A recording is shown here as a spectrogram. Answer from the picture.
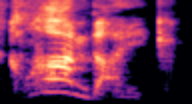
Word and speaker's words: Klondike: You said it weird. It's Klondike. Klondike? Yes. That feels weird in my mouth. It's the proper way to say it. It's not a W. I promise, Rob. I'm not steering you astray on this one.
